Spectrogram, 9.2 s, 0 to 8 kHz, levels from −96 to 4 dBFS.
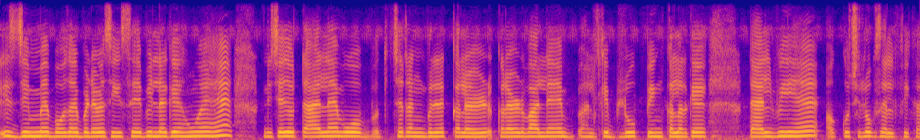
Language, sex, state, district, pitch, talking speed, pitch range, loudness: Hindi, male, Uttar Pradesh, Muzaffarnagar, 230 Hz, 250 wpm, 225-240 Hz, -15 LUFS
